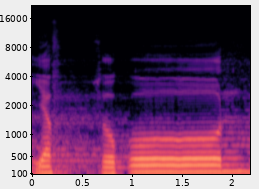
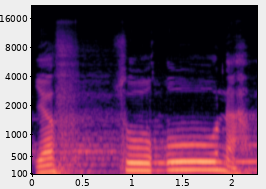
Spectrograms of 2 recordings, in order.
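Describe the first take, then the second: First: The middle consonant is a plain 'k'. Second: The middle consonant is a deep throat 'q'. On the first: The speaker calls it wrong. "bukan yafsukun" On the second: The speaker calls it right. "yafsuqunah bukan yafsukun"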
